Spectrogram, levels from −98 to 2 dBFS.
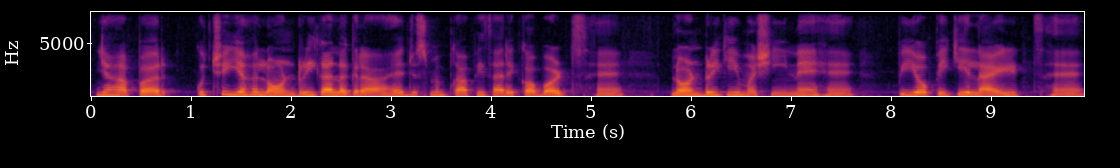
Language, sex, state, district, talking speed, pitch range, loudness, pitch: Hindi, female, Bihar, Madhepura, 145 wpm, 195-235 Hz, -31 LUFS, 220 Hz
